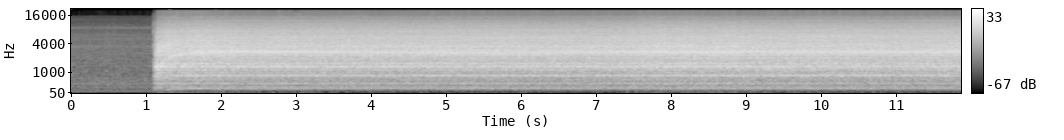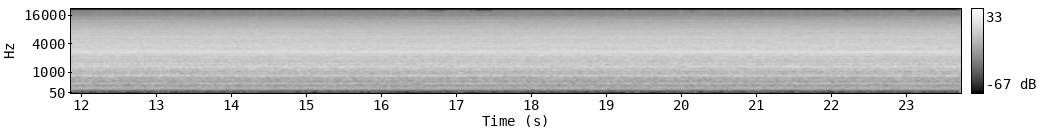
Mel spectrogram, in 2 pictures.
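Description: A food processor grinds a garlic and onion paste with olive oil, starting abruptly after a quiet moment and then running as a loud, steady, unbroken whirring motor drone close by, with no speech.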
